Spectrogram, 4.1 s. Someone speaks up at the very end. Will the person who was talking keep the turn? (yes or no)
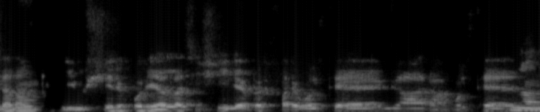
no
